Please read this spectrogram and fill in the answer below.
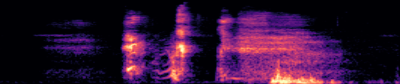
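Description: Two quick catching breaths, then a forceful explosive sneeze with a trailing rough exhale, typical of an allergic sneeze.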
